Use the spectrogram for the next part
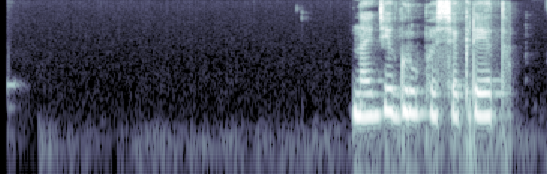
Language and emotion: Russian, neutral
